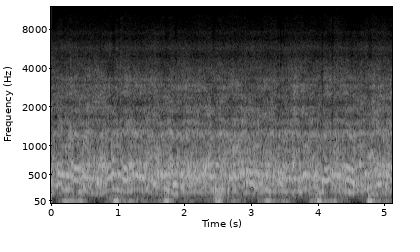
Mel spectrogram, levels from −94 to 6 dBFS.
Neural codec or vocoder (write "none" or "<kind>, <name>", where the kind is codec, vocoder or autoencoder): codec, SNAC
